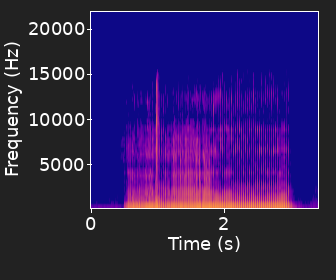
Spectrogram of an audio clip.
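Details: Sleeping, dreaming French bulldog giving one loud, sustained snore of about two and a half seconds, harsh and rattling with fast vibrating pulses, framed by near silence indoors.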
